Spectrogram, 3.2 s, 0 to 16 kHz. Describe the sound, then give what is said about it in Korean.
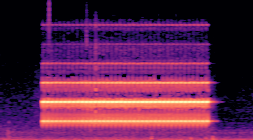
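A telephone rings loudly at four in the morning for about two seconds, a rapid trilling electronic bell with bright, steady harmonic tones pulsing evenly, over a quiet low background hum. “새벽 4시 요란한 전화벨이 울렸습니다.”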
